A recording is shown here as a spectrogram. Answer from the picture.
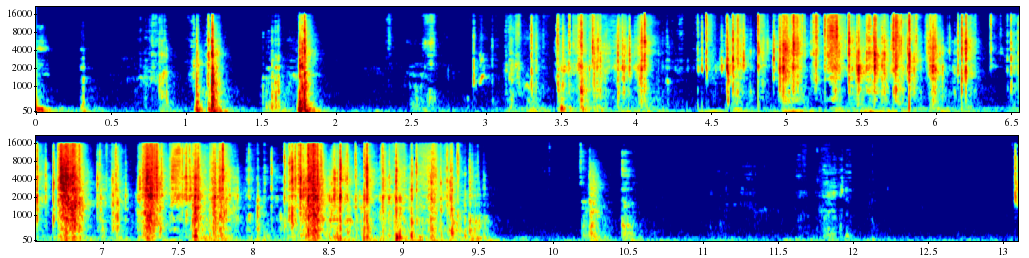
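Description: A few light clicks of cards being handled, then several seconds of crinkling and tearing of a foil trading-card pack wrapper as it is opened. The crackle stops abruptly about two-thirds of the way through.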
